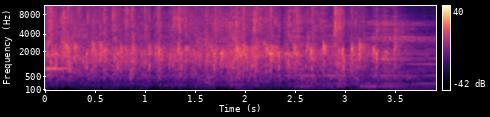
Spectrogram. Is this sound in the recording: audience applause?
yes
